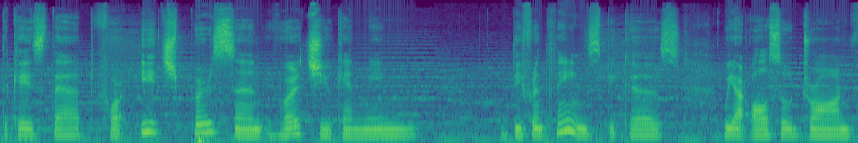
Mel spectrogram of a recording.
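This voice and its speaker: Woman gamer chatting over a playthrough, lowish voice, rambly, faint music behind. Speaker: let's play host. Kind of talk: casual gameplay commentary with read-aloud dialogue.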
